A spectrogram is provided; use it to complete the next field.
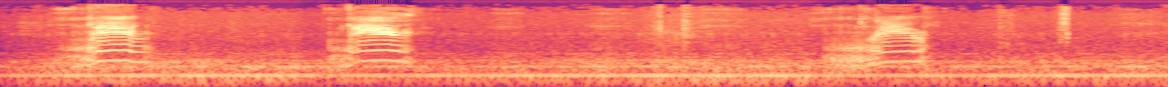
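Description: Three drawn-out cat meows sound at irregular intervals, rising and falling in pitch, over a steady low hum with no one talking.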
